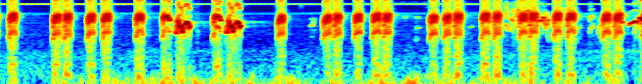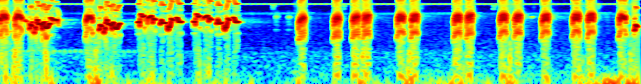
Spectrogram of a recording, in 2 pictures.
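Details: Sooty-headed bulbul in full, insistent song, played to provoke rivals and attract wild birds; an almost unbroken run of sharp scratchy chirps, thickening into a jumbled chattering burst midway before returning to spaced chips, with a faint steady high whine.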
